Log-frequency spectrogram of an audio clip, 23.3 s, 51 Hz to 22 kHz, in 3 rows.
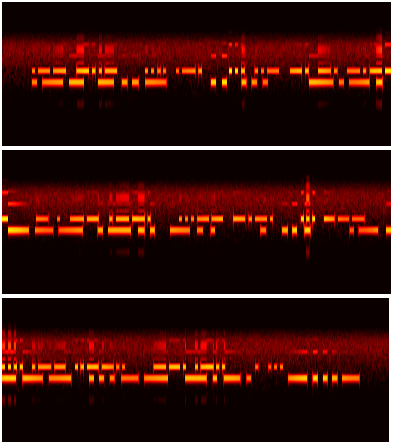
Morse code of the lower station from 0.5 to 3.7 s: WX

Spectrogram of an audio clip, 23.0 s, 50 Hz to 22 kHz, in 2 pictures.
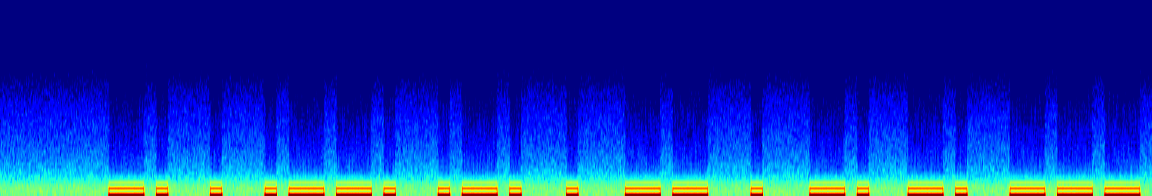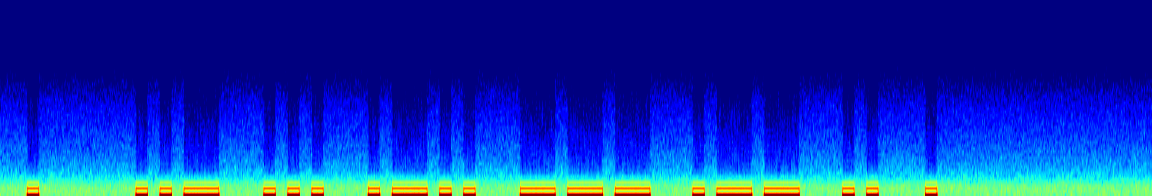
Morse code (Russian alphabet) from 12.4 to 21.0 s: УСЛОВИЕ

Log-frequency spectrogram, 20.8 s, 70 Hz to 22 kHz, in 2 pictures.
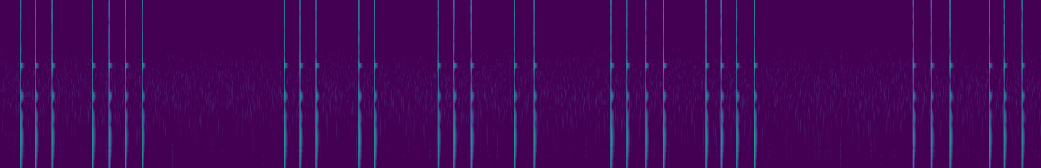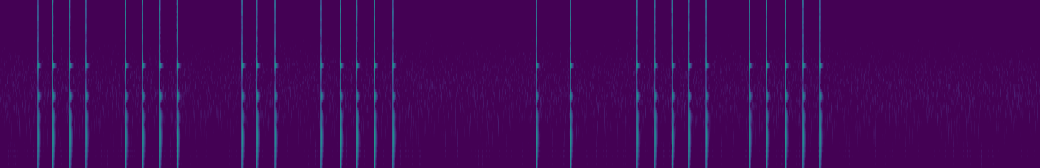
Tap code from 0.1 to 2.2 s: O

